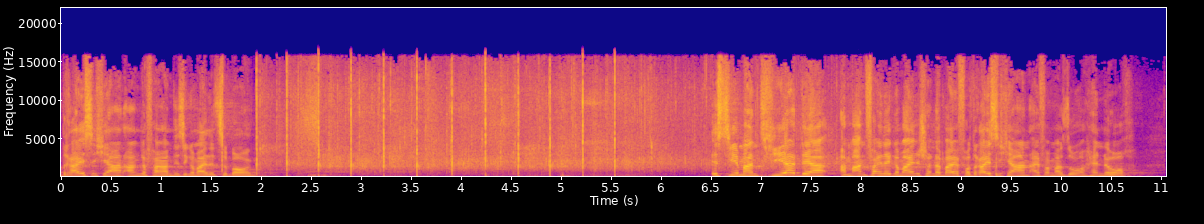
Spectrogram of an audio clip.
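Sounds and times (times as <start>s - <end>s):
speech: 0.0s - 2.7s, 6.6s - 10.8s
audience applause: 2.0s - 9.1s.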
